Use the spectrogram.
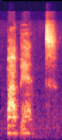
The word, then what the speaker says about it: Babet: my name is pronounced it is a French name and it is pronounced babet so it don't make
